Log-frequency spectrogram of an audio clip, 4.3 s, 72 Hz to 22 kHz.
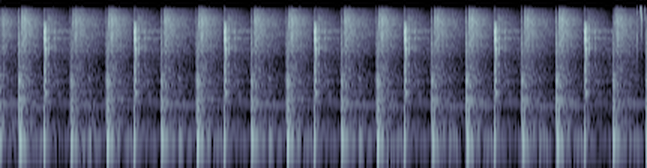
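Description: A looped percussion rhythm from a Flash model of Brazilian swing, played over the hall's loudspeakers. A sharp high stroke falls about every 0.6 s with quicker strokes between, and the swing feel shifts as its slider is pushed toward fully ternary.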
